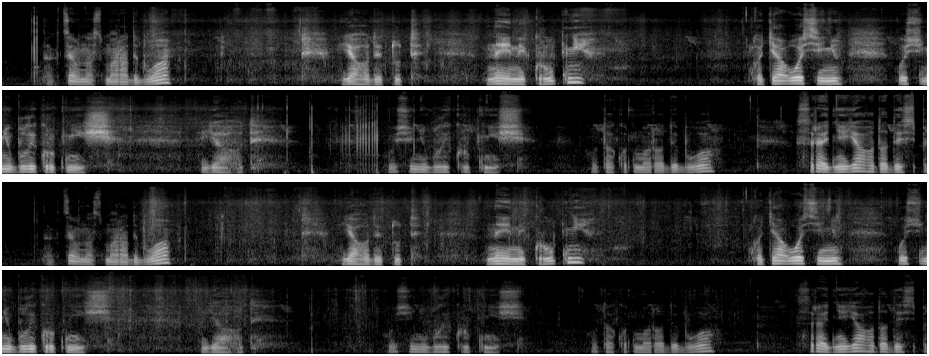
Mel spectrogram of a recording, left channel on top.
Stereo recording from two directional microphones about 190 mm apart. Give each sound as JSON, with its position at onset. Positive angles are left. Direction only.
{"t": 0.4, "sound": "speech", "side_deg": -5}
{"t": 1.5, "sound": "speech", "side_deg": -5}
{"t": 3.0, "sound": "speech", "side_deg": -20}
{"t": 7.4, "sound": "speech", "side_deg": -20}
{"t": 9.6, "sound": "speech", "side_deg": -10}
{"t": 9.9, "sound": "speech", "side_deg": -25}
{"t": 13.1, "sound": "speech", "side_deg": 0}
{"t": 17.2, "sound": "speech", "side_deg": 0}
